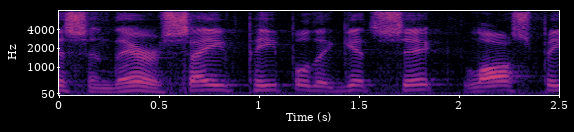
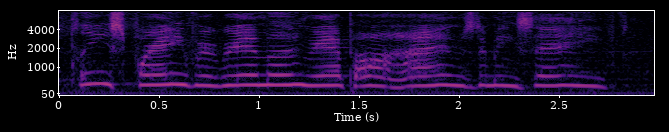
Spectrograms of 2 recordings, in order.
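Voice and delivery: put-on very high, soft, squeaky little-boy voice; 13 semitones higher, 9 dB quieter than usual. Retelling one of the kids' nightly prayers, imitating a squeaky voice. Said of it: "just squeak up in that voice".

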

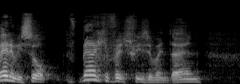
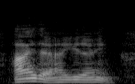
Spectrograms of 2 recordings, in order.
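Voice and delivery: vacant, flat, blank and pleasant, no life; 2 semitones lower than usual. Retelling a phone call, imitating a Stepford Wives voice, no personality. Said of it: "Stepford Wives kind of vibey thing".

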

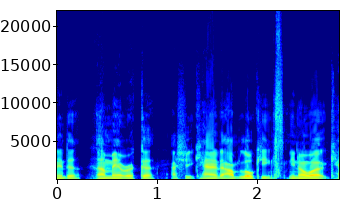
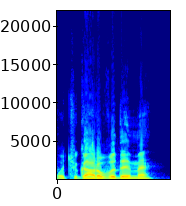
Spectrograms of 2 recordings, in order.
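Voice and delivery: English words in a put-on Spanish accent; 3 semitones higher, 4 dB louder than usual. Playing a customer ordering a sandwich at a deli: Spanish accent. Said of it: "in English, but in a Spanish accent".

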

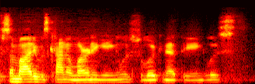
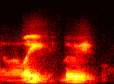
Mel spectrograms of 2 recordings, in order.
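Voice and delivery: usual speaking voice

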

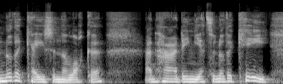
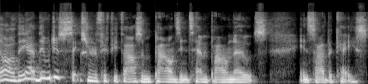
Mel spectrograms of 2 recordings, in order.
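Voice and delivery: plain

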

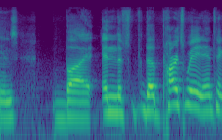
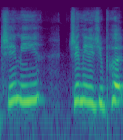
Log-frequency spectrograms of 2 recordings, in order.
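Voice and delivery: put-on motherly voice, much higher; 9 semitones higher than usual. Retelling a mother addressing her son, in a mom voice. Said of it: "she said like something in her mom voice".

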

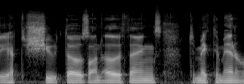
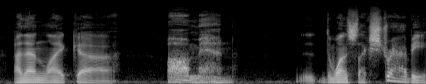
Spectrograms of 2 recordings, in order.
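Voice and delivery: usual speaking voice

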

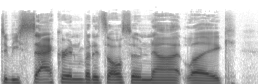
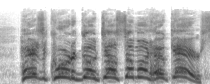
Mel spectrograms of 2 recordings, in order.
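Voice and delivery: put-on very high, top-of-the-lungs shrieking scream. Retelling a man's podium speech to his critics, imitating someone screaming. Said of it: "screams at the top of his lungs".

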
